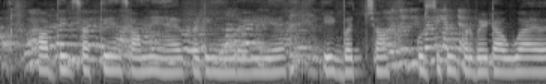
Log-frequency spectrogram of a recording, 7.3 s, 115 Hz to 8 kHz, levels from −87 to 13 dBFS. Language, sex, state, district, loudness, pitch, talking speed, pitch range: Hindi, female, Uttar Pradesh, Gorakhpur, -16 LUFS, 225 Hz, 150 wpm, 220-235 Hz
